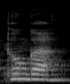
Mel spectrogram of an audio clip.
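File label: Santali female pipe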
